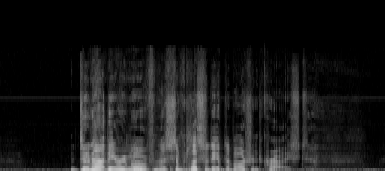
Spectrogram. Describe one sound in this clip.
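An elderly man speaks calmly and closely into a microphone.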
